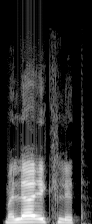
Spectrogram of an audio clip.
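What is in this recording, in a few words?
"melaik" locative, Archi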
